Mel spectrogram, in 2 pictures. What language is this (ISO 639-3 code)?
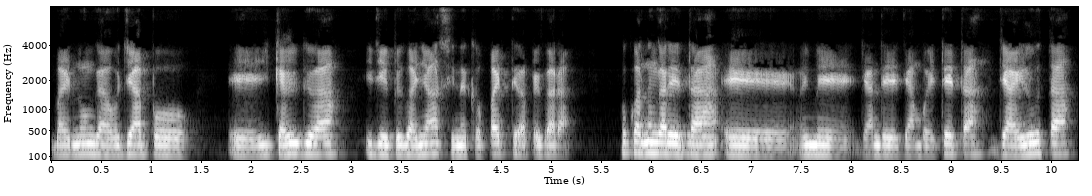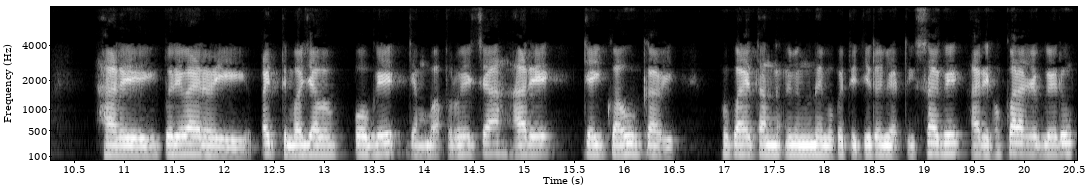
gui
